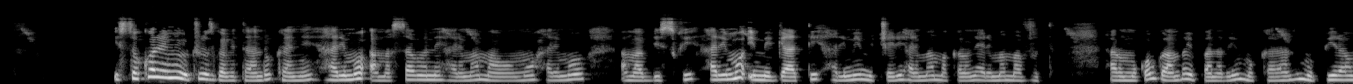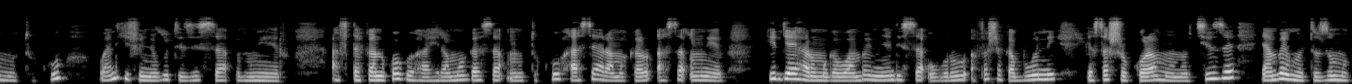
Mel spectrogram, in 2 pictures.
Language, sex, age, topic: Kinyarwanda, female, 18-24, finance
